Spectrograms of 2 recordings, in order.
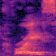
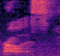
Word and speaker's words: Prois: But if you ever listen to the CEO Kirsty talk, she always pronounces it Prois. So Good. I said it right. that's just what we. Yeah. It actually has to do with the Greek. Meaning of it is the reason it's spelled the way that it is, but it doesn't have anything to do with the way that we pronounce it. Everybody at Prois just calls it Prois.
